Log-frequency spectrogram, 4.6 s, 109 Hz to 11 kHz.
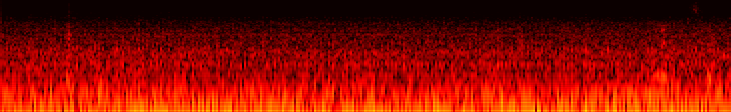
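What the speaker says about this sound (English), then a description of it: "Start the tractor back up." A tractor engine in Farming Simulator 25 runs at a steady low idle, a continuous heavy rumble with no clear start-up burst, holding evenly throughout.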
